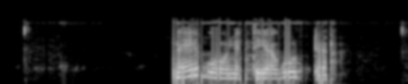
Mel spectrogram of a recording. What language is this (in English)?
Ganda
